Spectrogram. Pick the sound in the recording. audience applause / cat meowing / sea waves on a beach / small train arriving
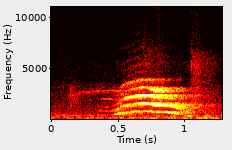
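cat meowing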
